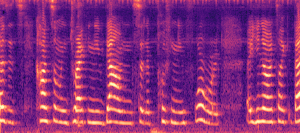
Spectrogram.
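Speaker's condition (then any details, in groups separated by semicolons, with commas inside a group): Cerebral palsy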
